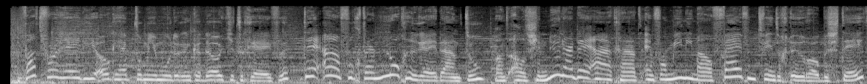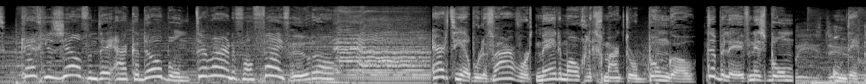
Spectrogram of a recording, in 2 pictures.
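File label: nl enthusiastic, Dutch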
